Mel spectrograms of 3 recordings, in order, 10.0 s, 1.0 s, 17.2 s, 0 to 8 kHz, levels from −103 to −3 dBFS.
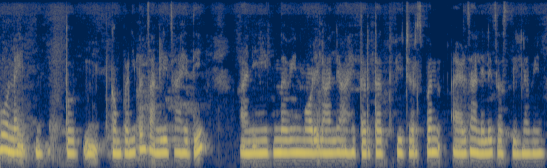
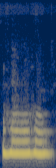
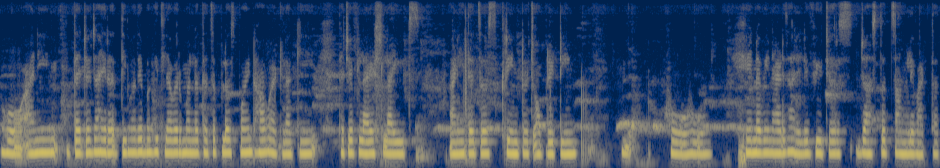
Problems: background sounds at intervals, background conversations at intervals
